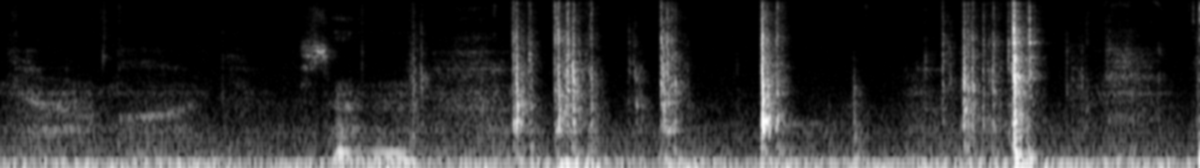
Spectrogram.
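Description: Keystrokes on a computer keyboard: several separate sharp key clicks in the second half as a short command is typed, over a steady low hum.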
